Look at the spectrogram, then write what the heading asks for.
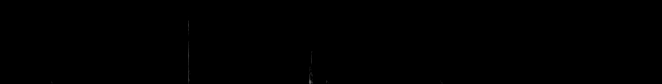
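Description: Near silence with faint, scattered bird chirps and two faint clicks, about two and three seconds in.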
